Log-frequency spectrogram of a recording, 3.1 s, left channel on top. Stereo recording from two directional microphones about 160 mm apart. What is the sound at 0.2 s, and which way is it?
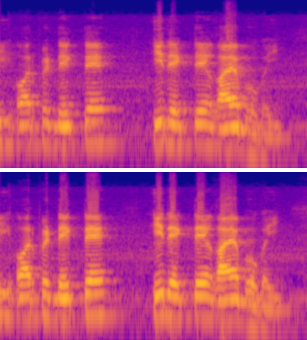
A man's voice, 30° right (ahead or behind).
